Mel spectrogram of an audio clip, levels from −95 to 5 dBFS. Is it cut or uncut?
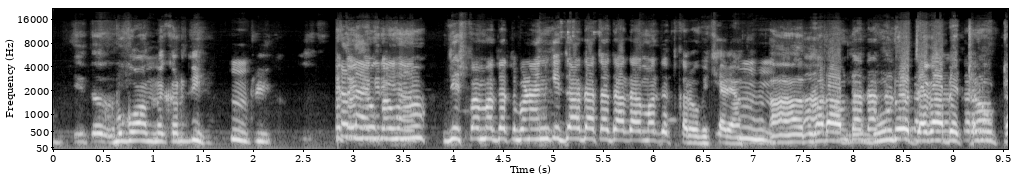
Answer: cut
